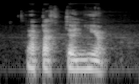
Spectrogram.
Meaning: inflection of appartenir: 1. first-person plural imperfect indicative 2. first-person plural present subjunctive
- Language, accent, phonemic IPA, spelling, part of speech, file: French, Canada, /a.paʁ.tə.njɔ̃/, appartenions, verb, LL-Q150 (fra)-appartenions.wav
